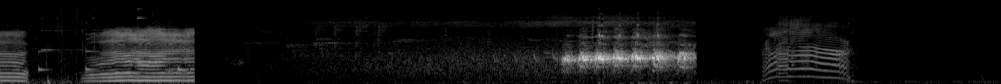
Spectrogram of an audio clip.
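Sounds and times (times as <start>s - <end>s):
peacock harsh calls: 5.6s - 7.0s
cat meowing: 7.6s - 8.6s.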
